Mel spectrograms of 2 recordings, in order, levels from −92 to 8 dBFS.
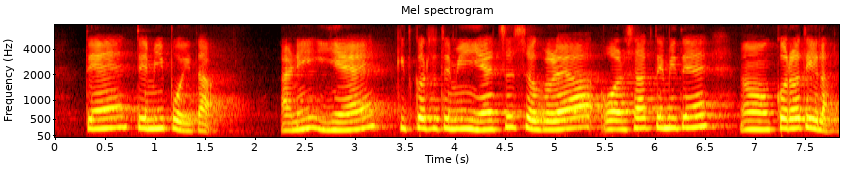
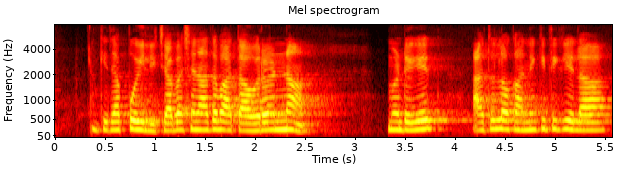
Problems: none marked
